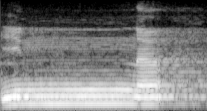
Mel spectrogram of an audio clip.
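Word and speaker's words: إِنَّ: Dipastikan kalau diketemu nun tasdid, mim tasydid di dalam Al-Qur'an jangan bacanya langsung tapi nahan dulu. Inna tumma imma anna.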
